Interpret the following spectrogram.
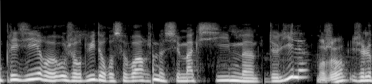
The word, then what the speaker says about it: Maxime De Lisle: Bonjour du Festival de journalisme à Couture et nous avons plaisir aujourd'hui de recevoir Monsieur Maxime Delisle. Bonjour. Je le prononce bien ?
